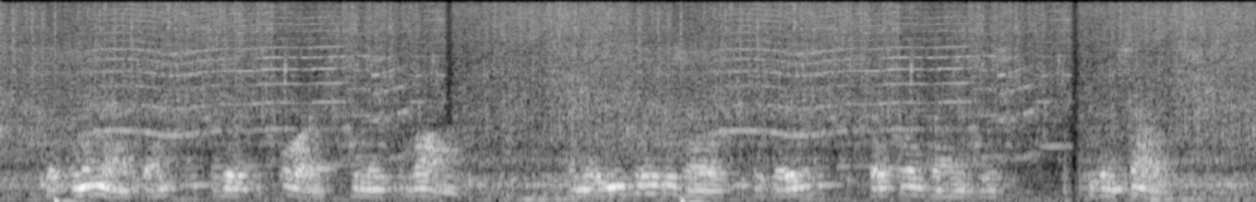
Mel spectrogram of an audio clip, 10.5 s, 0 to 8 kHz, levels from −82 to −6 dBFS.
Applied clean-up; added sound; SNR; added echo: none; Toilet flush / Door; 3 dB; reverberation time 0.5 s.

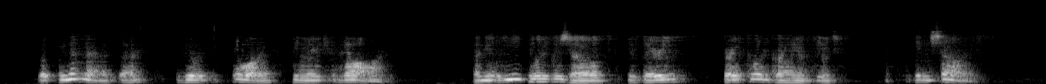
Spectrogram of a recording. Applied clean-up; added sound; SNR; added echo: neural mask model DeepFilterNet 3.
